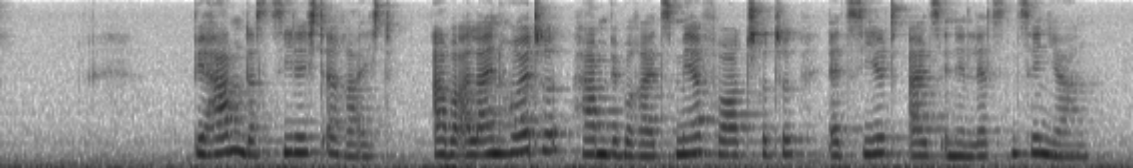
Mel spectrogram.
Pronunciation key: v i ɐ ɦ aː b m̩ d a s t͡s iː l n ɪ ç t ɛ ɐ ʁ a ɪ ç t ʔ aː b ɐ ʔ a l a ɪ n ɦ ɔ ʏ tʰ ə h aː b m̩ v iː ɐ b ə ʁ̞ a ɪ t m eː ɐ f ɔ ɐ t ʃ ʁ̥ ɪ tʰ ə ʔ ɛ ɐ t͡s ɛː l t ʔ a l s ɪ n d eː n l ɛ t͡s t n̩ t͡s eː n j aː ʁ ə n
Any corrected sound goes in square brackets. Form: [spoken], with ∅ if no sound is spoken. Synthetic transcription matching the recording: v [iː] ɐ ɦ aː b m̩ d a s t͡s iː l n ɪ ç t ɛ ɐ ʁ a ɪ ç t ʔ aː b ɐ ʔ a l a ɪ n ɦ ɔ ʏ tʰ ə h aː b m̩ v iː ɐ b ə ʁ̞ a ɪ [t͡s] m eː ɐ f ɔ ɐ t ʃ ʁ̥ ɪ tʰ ə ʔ ɛ ɐ t͡s [iː] l t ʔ a l s ɪ n d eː n l ɛ t͡s t n̩ t͡s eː n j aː ʁ ə n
